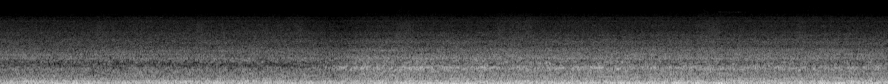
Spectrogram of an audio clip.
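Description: Muni Metro light rail train running, heard from inside the car: a steady low rumble that grows a little louder about three seconds in.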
